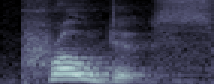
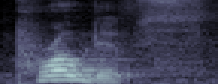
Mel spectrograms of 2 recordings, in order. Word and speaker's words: produce: you would say throw with the long Oh like you're going to accentuate the Oh produce we're talking about vegetables and fruits in the grocery store it's going to be produce and then produce prop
